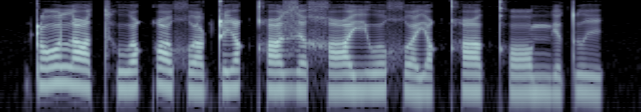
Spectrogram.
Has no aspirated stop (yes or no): no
